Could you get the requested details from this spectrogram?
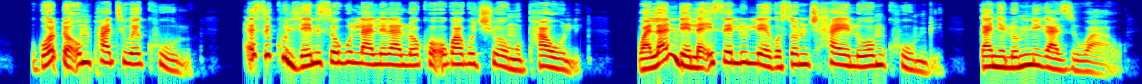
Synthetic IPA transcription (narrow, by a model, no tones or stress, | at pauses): ɣɔd̥ʱwaum̩pʰatʰiwekʰulu | ḛsikʰund͡ɮʱenisoɣulalɛlalɔkʰɔɔɣwaɣut͡ʃʼiwɔŋupʰawuli | walandʱɛlaiselulɛɣɔsom̩t͡ʃʼajelɔwom̩kʰumbʱi | ɣaɲɛlom̩niɣaziwa̰ːwɔ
